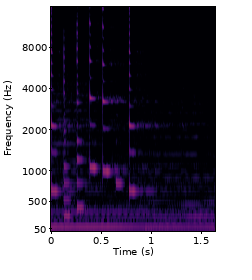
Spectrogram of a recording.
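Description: A short electronic ringtone plays a quick run of bright beeping tones, then trails off over a steady low hum.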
